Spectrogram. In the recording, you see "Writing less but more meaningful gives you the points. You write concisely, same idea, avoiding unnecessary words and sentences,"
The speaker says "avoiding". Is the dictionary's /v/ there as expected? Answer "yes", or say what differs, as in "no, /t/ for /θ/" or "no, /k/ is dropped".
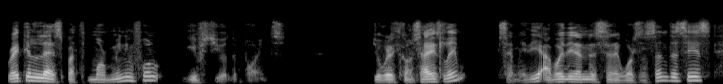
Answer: no, /b/ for /v/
